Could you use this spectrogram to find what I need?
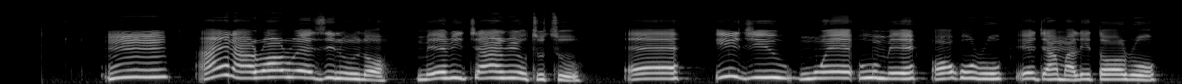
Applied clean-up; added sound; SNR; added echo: none; none; none; none.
